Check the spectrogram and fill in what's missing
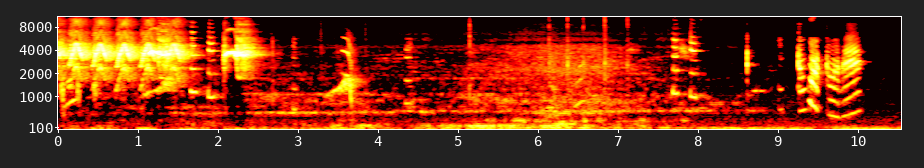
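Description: Rose-ringed parakeet giving harsh, squawking calls in a rapid burst, then scattered shrill screeches and a few falling notes after a quieter stretch.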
